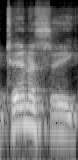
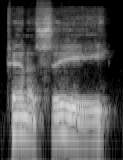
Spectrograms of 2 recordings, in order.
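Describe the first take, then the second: First: The stress is on the first syllable. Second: The stress is on the last syllable. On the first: The speaker is from Tennessee. "the emphasis is not on the C, it's on the ten" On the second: The speaker is not from Tennessee. "versus Tennessee"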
